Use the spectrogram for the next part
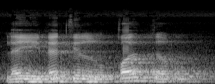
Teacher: ada getaran ra yang diwaqaf, ra yang dimatikan karena waqaf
